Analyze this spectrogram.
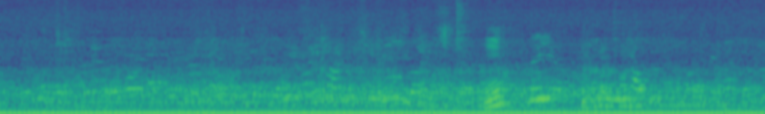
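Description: A crowd of men and women chatter nearby in a large echoing hall.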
